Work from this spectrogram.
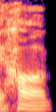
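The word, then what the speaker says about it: Hogg: a young man, David Hulk, who and I think it's Hulk. I don't want to say hog, but hog might be the correct pronunciation, but but David's a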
